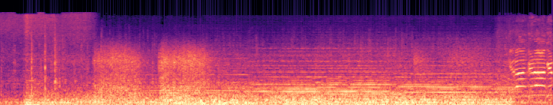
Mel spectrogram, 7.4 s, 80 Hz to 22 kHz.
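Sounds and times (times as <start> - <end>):
deep roar of flame and rumble from burning oil tanker: 0.3 - 6.8
oil tanker explosion blast: 0.7 - 3.8.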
